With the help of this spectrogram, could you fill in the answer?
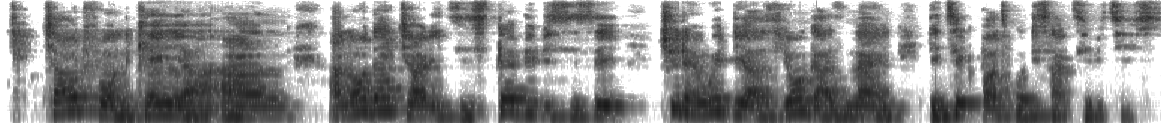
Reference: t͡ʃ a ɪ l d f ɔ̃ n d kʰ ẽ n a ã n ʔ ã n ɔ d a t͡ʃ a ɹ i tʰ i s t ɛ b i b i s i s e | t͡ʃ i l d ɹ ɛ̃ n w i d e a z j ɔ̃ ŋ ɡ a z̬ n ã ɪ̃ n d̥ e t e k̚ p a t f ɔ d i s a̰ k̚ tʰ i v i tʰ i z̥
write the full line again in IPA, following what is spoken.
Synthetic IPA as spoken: t͡ʃ a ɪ l d f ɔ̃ n d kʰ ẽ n a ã n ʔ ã n ɔ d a t͡ʃ a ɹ i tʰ i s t ɛ b i b i s i s e | t͡ʃ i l d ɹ ɛ̃ n w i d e a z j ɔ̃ ŋ ɡ a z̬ n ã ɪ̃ n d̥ e t e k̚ p a t f ɔ d i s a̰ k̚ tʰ i v i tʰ i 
